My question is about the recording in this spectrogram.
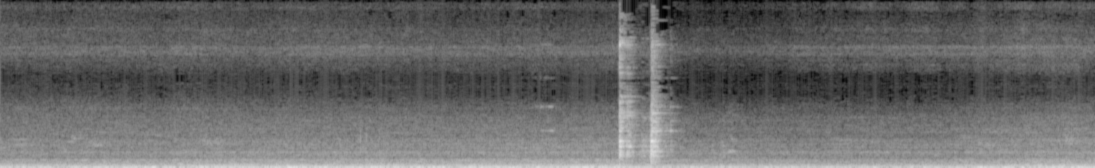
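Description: Steady drone of an electric shop fan running. About halfway through come two sharp metallic clinks close together, as steel glassblowing hand tools are set down and picked up on a steel workbench.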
